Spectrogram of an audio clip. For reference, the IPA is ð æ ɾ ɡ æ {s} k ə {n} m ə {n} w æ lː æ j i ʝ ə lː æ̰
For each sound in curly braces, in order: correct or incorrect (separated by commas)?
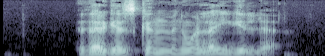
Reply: incorrect, correct, correct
